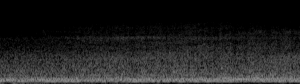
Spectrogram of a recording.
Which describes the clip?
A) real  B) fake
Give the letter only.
A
